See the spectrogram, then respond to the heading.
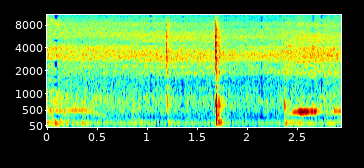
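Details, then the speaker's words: Water-damaged Dell Inspiron 5370 (P87G) with no backlight, powered from a 19 V charger drawing about 260–500 mA: steady high airy whoosh with light clicks as the fan spins at full speed, then the laptop shuts down. "you can hear the fan is spinning at full speed and it's shutting down"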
